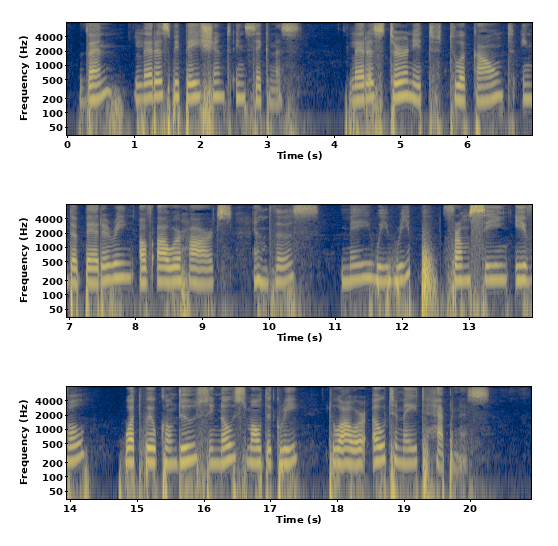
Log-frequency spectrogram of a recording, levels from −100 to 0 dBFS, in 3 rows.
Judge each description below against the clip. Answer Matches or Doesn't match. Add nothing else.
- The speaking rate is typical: Doesn't match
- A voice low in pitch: Doesn't match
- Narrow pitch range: Matches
